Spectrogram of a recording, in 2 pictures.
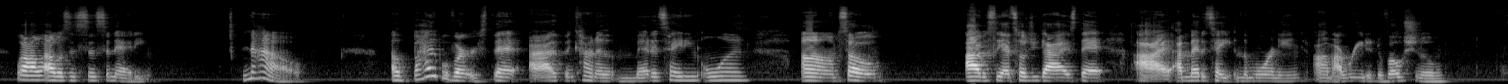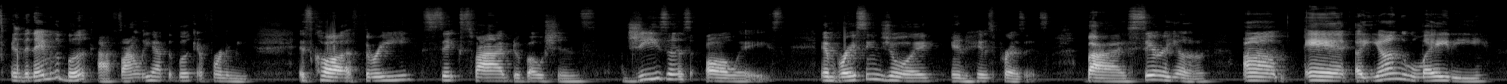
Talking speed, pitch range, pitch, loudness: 135 wpm, 150-200 Hz, 175 Hz, -20 LUFS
